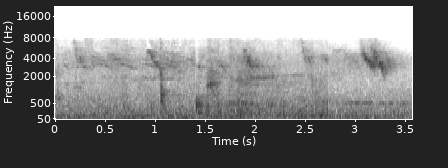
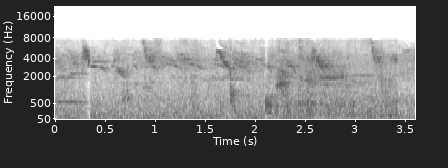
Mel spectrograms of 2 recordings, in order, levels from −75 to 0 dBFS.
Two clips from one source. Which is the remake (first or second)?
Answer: first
